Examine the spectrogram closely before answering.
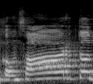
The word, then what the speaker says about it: conforto: In conforto, the tonic is the far and it's open, but the final O, since it's weak, cannot be opened. It's always closed. Chi conforto mi darà.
